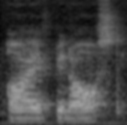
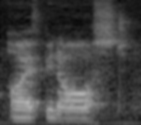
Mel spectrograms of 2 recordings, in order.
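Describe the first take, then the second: No difference in how they are said.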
